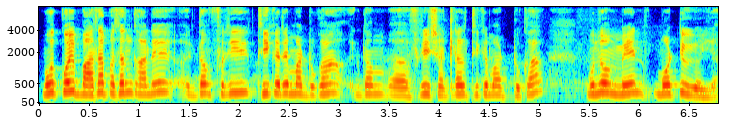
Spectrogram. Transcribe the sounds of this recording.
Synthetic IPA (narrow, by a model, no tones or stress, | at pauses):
mũːkʰekoːibaːt̪apɐsə̃nd̪kʰaːnẽek̚d̪əmfɾit̪ʰiːkəɾemãɖʱʊkãek̚d̪əmfɾiːʃɐʈləlt̪ʰiːkəɾemãɖʱʊkã | mʊ̃ɦɪ̃ɲd͡ʑomeːnmoːʈːiʋɦʊjoia̰ː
